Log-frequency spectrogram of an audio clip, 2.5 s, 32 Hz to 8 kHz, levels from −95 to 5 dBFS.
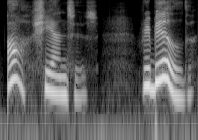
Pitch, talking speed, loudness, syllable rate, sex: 240 Hz, 95 wpm, -16 LUFS, 3.6 syllables/s, female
